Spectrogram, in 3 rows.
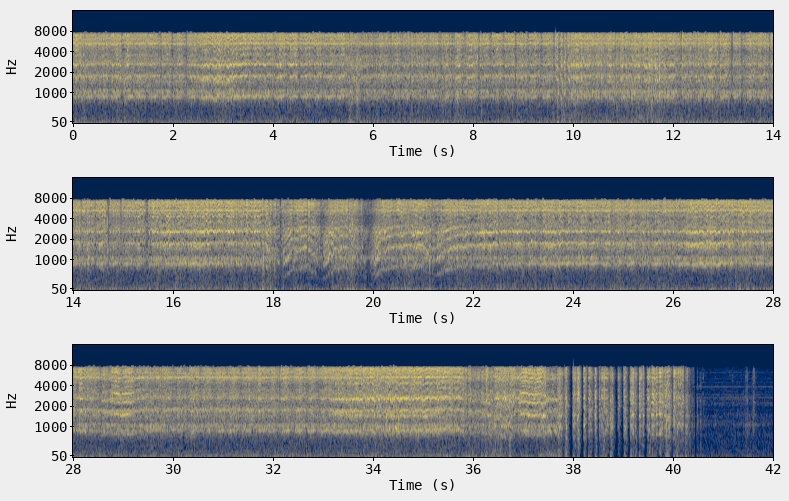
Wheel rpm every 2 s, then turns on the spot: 230, 230, 230, 230, 230, 230, 240, 230, 230, 130, 150, 210, 230, 230, 230, 230, 230, 210, 210, 170, 30.
none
